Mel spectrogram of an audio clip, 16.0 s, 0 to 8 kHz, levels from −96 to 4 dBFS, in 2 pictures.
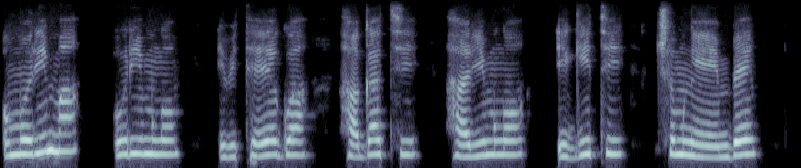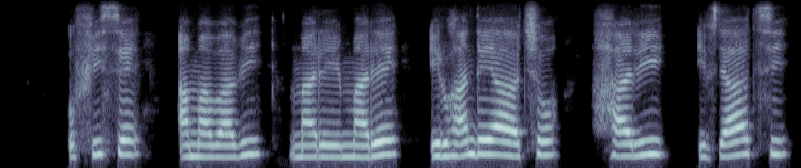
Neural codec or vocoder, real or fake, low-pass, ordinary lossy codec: none; real; 7.2 kHz; Opus, 32 kbps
